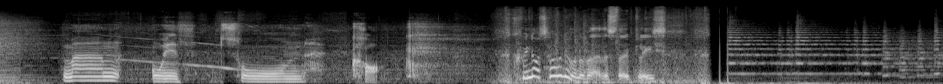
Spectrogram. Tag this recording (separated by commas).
Speech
